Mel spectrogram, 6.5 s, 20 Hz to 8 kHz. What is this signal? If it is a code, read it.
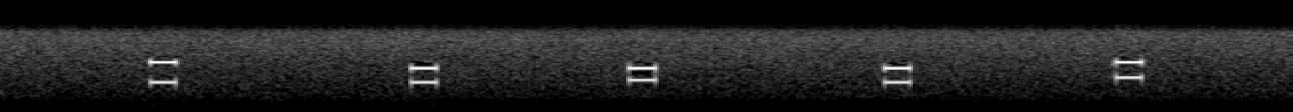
DTMF, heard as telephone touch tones, dialled by hand, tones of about 130 ms, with hum. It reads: 3 1 4 1 9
